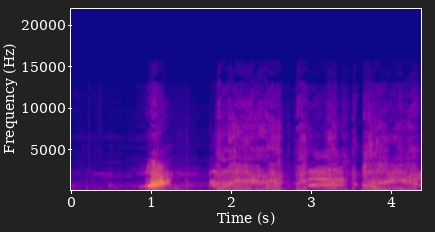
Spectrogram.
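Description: A zombie growls and snarls loudly.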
